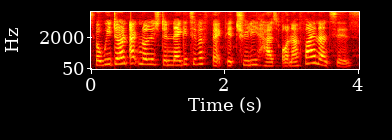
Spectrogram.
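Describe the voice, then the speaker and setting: A young woman with a blocked, sniffly nose, giving chatty, upbeat money advice straight to camera. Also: fairly high pitch. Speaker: finance vlogger. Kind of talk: casual talking-to-camera advice.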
